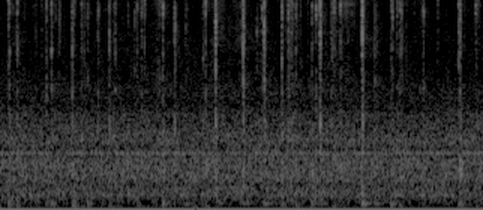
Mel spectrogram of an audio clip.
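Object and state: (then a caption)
Plastic laptop keyboard. Long nails tap rapidly on the plastic keycaps of a backlit Acer laptop keyboard, making about twenty short, bright clicks with almost no ring. The clicks sit over a quiet, steady low background.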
